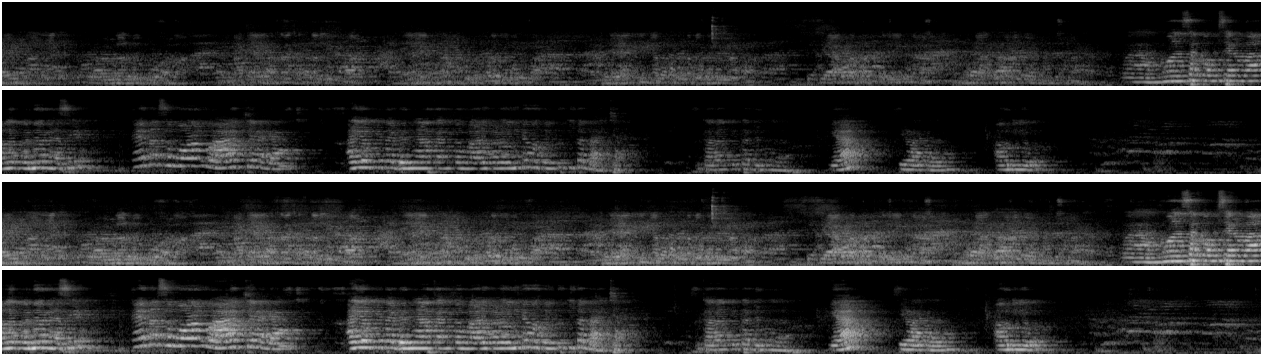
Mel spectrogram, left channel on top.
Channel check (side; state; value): left; quieter; 7.7 dB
